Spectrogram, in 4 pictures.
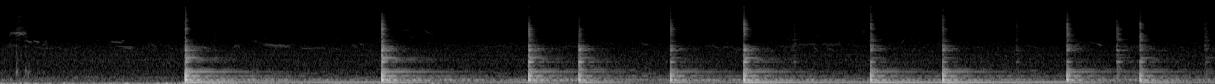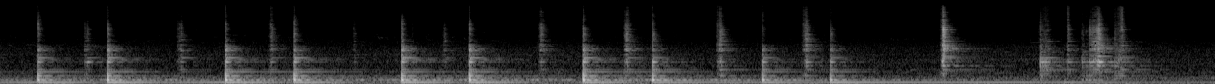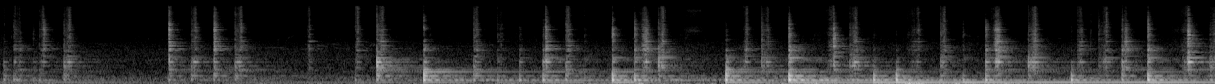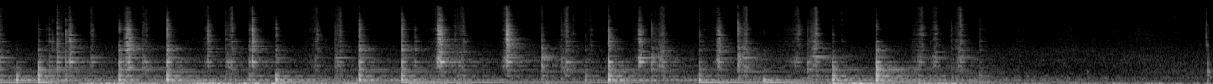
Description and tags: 05 metal kicks fast
me kicking in a huge metal structure up in a mountain + distant birds and ambiance.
